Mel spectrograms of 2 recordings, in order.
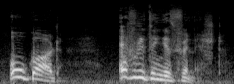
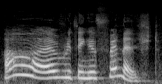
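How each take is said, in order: First: It is said in an angry tone. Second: It is said in a happy tone.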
